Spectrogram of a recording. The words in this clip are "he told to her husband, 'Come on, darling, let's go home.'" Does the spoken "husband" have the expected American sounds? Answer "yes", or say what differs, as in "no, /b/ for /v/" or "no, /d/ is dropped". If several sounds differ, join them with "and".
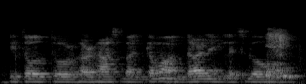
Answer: no, /s/ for /z/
